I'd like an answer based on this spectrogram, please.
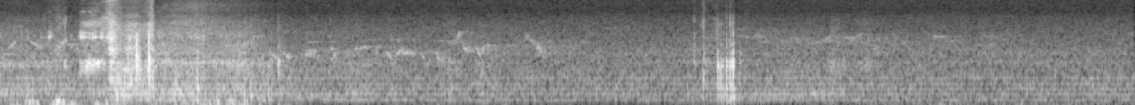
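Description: Clicks and rustling as the fishing rod is handled, easing off after about two seconds. Then quiet riverbank ambience with faint bird chirps and one sharp click about five seconds in.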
